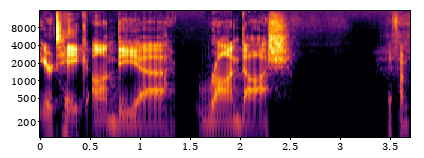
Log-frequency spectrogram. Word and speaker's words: Rondache: people off cuz I was calling it like Rondache. I had no clue what this was. Rondache. But everyone is like, "Jesus Christ, pronounce it right. It's Rondash."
